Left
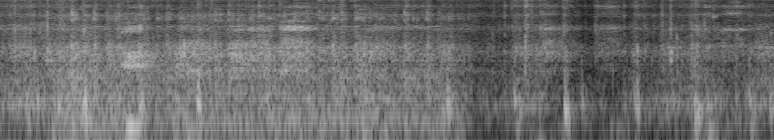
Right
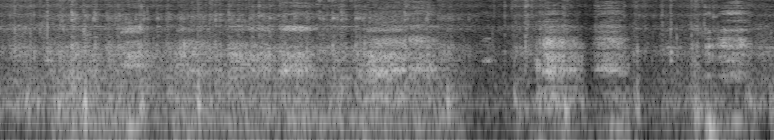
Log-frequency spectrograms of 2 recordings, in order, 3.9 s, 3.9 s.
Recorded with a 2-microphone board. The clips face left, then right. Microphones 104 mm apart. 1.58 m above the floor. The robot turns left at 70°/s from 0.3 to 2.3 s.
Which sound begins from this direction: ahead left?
Breathing, at 0.6 s.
